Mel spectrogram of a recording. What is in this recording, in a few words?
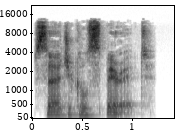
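"surgical spirit", British English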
